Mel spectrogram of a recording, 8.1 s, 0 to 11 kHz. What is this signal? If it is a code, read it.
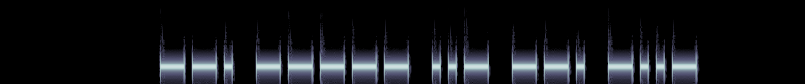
Morse code, heard as a keyed tone, about 15 wpm, 700 Hz. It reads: G0UGX
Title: DXCC-100 Call Signs - 5 Characters - Repeated 2x - 15wpm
